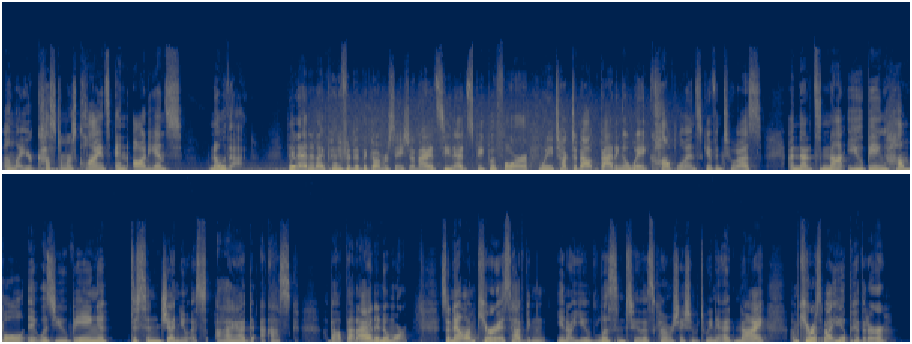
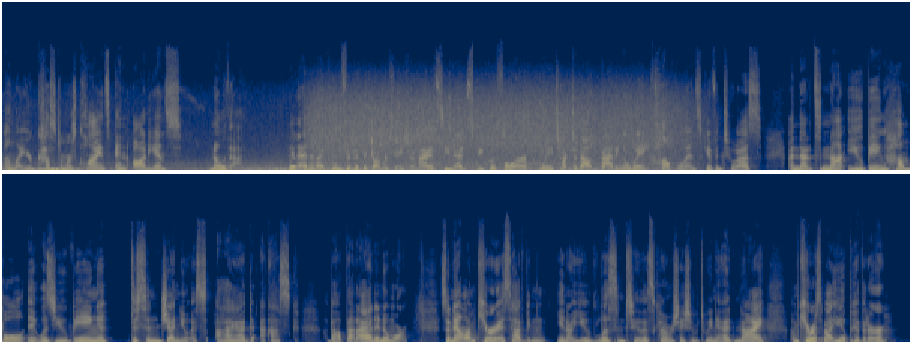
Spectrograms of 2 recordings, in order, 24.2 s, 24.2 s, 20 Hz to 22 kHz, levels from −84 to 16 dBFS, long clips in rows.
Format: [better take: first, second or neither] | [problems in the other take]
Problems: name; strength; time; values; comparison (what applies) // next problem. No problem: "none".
first | wind in the background; loud; until 9 s; 2 dB below the speech; faint in the first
